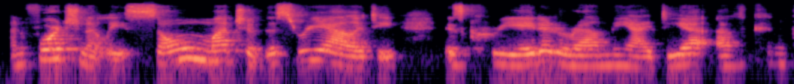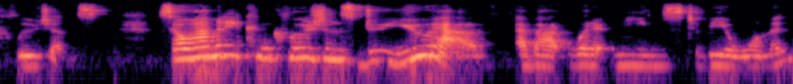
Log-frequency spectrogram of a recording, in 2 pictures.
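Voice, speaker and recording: Female book reader, informal and emphatic, lively intonation, breathy-husky tone. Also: on the low side, poor audio. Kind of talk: book read aloud, informal.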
